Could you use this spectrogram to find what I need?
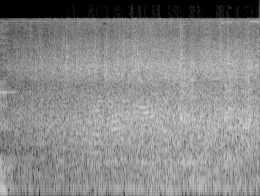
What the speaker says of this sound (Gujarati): મોટા ફોરામાં ભારે વરસાદ પડી રહ્યો છે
